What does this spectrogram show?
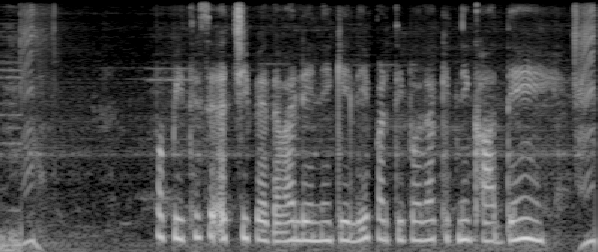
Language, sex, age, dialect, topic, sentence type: Hindi, female, 25-30, Garhwali, agriculture, question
